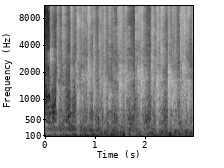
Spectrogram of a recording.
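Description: A church congregation claps along during a Hindi sermon, quick uneven hand claps in a steady rhythmic pattern, moderately close and filling the room for a few seconds.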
